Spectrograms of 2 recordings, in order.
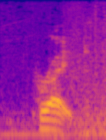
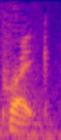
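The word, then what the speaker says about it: Phrike: So, let's go and let's try to defeat Prike, I think you say it? Prike. That's how you say it. It's Prike.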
